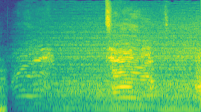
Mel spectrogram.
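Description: Car engine running at speed, heard from inside the cabin as a steady low rumble with road noise. A man's voice speaks briefly about a second in.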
